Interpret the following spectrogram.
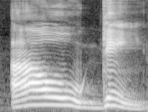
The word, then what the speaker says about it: alguém: Olha só, alguém, sílaba tônica, é a última.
